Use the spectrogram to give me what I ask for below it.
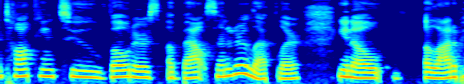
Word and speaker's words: Loeffler: And the other indication is people still aren't pronouncing her name correctly. You know, she's Loeffler and Loeffler and everything. So once people start pronouncing her name Loeffler on a consistent basis, she will have another indication that she has arrived, you know.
